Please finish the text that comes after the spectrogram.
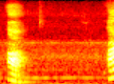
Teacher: जब मैं आ बोल रहा हूं तो पूरा मुंह खुलता है। इसकी दूसरी परिभाषा कह सकते हैं कि वे स्वर जिनके उच्चारण मुंह पूरा खुलता है, वे स्वर जिनके उच्चारण में मुंह पूरा खुलता है, उसे कहते हैं हम विवृत स्वर।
